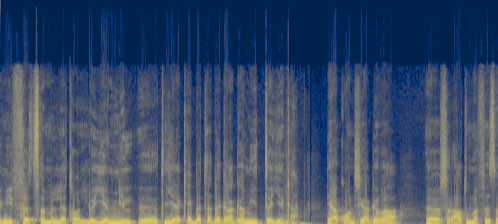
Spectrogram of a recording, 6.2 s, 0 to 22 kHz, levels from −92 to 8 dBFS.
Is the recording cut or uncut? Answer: cut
